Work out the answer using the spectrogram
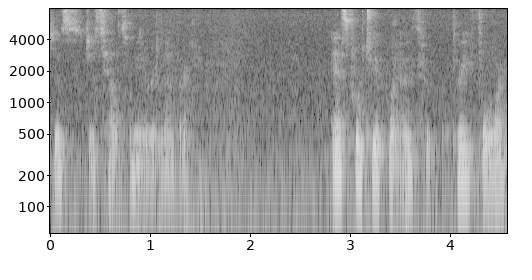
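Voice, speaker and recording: There is noticeable background noise as a woman talks at a moderate pace with a fairly low pitch. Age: 60s. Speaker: medical coding instructor. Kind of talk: screen-recorded tutorial. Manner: casual, conversational.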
